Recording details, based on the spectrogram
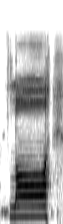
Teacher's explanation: So the lam is mufakham and the alif after the lam is mufakham.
